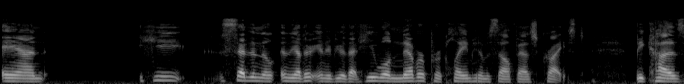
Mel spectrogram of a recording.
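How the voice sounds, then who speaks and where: A man with an American accent talks with fairly even intonation. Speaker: radio host. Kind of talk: casual chat. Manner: halting, many fillers and repeats.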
